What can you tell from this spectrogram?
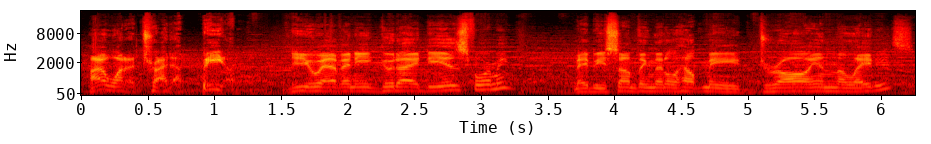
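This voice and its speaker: An actor playing a cheerful, boisterous reformed bandit who now dreams of cooking, in a video game. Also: male voice, medium pitch, a little fast, natural voice. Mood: eager, pleased. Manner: boisterous, informal. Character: cheerful reformed male bandit turned eager cook. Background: music.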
